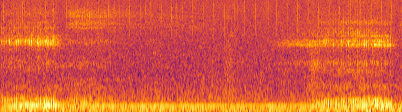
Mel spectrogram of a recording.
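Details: A pit bull asleep, letting out a raspy low snore at the start and another near the end, with calm quiet breathing between them and a constant low hum in the room.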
